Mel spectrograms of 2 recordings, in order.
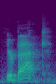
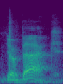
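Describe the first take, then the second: First: It is said in the speaker's own natural voice. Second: It is said in an altered, put-on character voice. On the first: The speaker calls it right. "He sounds like me" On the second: The speaker calls it wrong. "He doesn't sound like that"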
